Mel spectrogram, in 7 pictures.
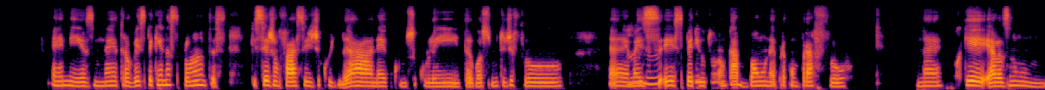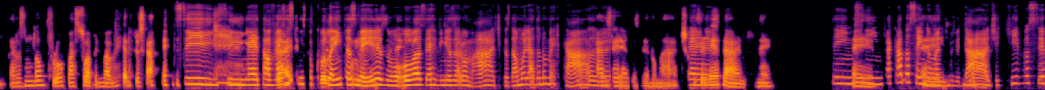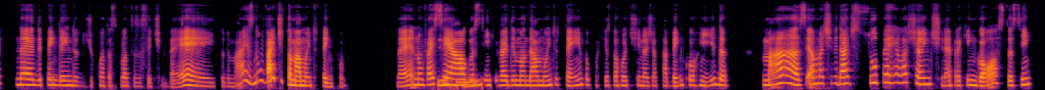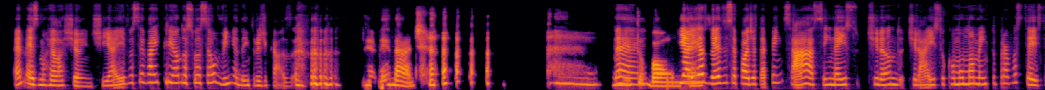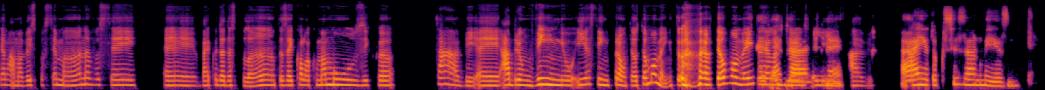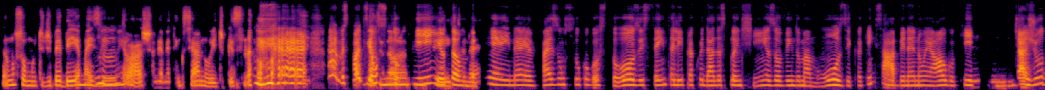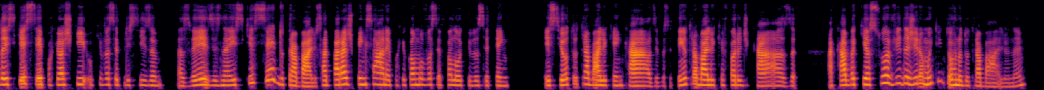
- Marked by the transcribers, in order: tapping; laugh; "selva" said as "selvinha"; laugh; laugh; chuckle; laugh
- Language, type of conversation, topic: Portuguese, advice, Como posso criar uma rotina relaxante para descansar em casa?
